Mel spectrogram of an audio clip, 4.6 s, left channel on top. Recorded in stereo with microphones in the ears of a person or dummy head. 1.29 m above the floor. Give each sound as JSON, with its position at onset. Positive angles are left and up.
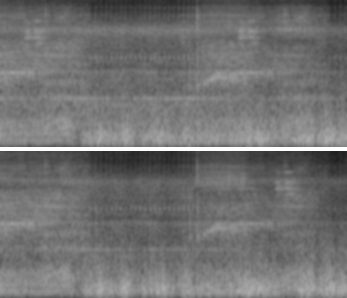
{"t": 0.0, "sound": "a vehicle", "side_deg": 0}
